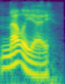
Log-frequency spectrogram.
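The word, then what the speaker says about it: Meslier: going to mispronounce it I believe it's Melia the leads goalkeeper so you know the s the E and the r all silent but the initial save by Melia put back by Kane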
